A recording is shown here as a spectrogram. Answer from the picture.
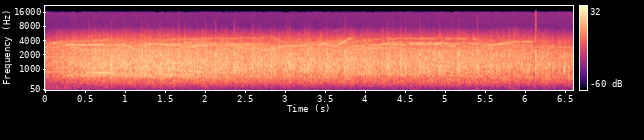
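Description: Theatre audience applauding steadily after a hot-jazz band finishes a number, heard on an old live concert recording with no high treble.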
